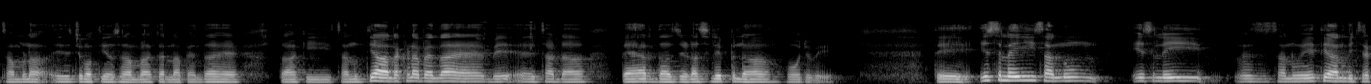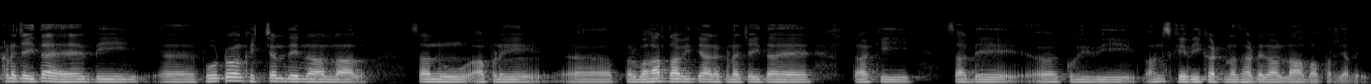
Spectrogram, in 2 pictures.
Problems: none marked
